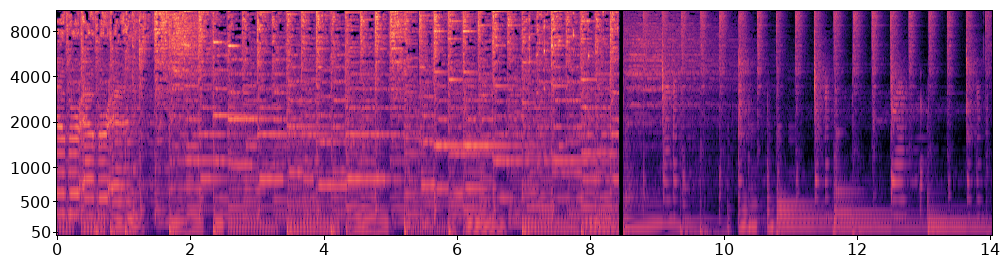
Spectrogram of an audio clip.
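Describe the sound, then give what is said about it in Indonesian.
The Firefly Funhouse theme song, the gimmick of wrestler Bray Wyatt, plays with no voices: layered tonal melody over a steady low bass line, then, after a brief dip, it shifts to sparser notes punctuated by sharp, rhythmic percussive ticks. “udah dengarkan musik yang tadi? Ya, itu adalah tim song dari Firefly Funhouse, gimmick baru dari Bray Wyatt”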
